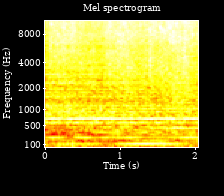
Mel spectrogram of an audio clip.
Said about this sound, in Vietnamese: tiếng vọng lại của cơn mưa tầm tã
